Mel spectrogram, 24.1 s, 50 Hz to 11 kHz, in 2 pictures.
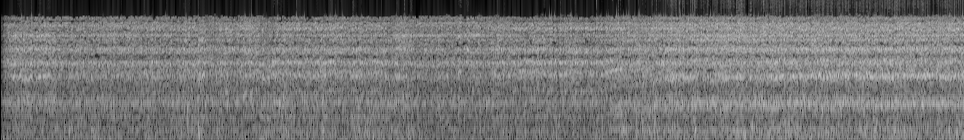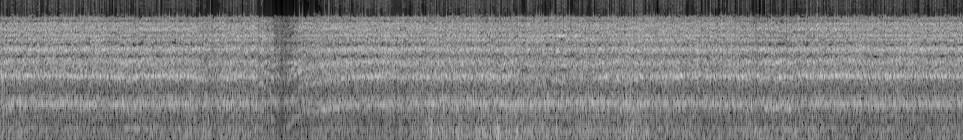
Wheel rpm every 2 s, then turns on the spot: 160, 160, 160, 160, 220, 230, 230, 190, 210, 220, 230, 230.
none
